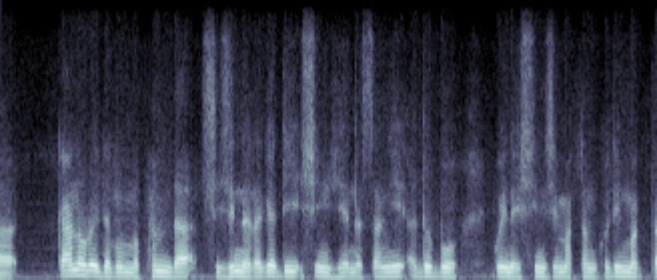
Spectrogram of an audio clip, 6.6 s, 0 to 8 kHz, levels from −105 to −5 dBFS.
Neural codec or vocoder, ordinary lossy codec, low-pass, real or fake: codec, 16 kHz, 0.9 kbps, LongCat-Audio-Codec; Opus, 16 kbps; 7.2 kHz; fake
